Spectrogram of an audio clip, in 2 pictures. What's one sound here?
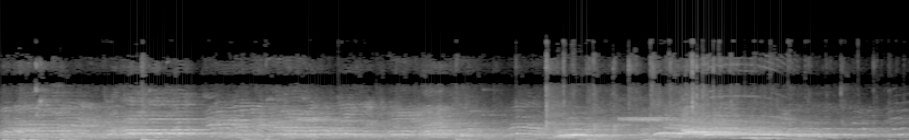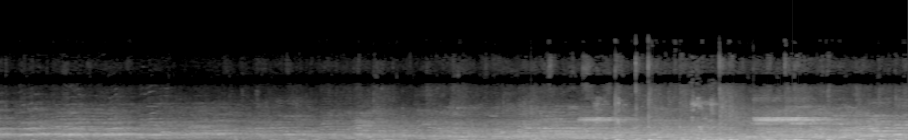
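Young girls call out to each other on a volleyball court.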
